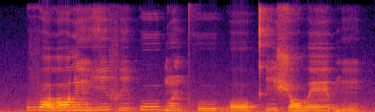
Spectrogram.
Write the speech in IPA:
v ɔ˦˨ l ɔ˦ l ĩ˦˨ ɣ i˦ f i˨ p uː˦ ɡʷ ĩ˨ pʰ uː˨ b oː˨ kʼ i˦ ʃ ɔ˨ β eː˦ b ĩ˨

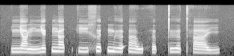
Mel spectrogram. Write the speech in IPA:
ɲ a˧˩ ŋ ɲ ɛ˦˥ k̚ ŋ a˦˥ t̚ k i˨˦ x ə˦˥ t̚ m ɨ˨˦ ə̯ ʔ a̤˨˩ w h ə˨˩ p̚ t̪ ɨ˧ ə̯ t̪ʰ a˧˩˨ j

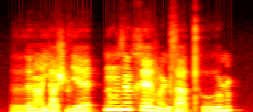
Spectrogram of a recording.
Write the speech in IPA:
r ə˩ ɾ ã˩˧ j a˩˧ ʃ lʲ ɛ˩˧ | ɾ ũ˥ z ə̃˥ x ɛ˥ v ə̃˩˧ ɳ z a˧ t̪ʰ u˧˥ ɳ

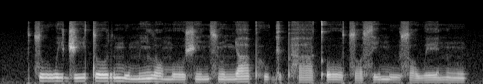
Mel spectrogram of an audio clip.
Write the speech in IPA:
t͡s uː˦ w i˦ d͡ʒ iː˦ t oː˦ r m u˨ m ĩ˦ l ɔ˨ m oː˨ ʃ ĩ˨ n s ũ˨ ɲ aː˦ pʰ u˨ ɡ ɪ˨ pʰ aː˨ kʼ oː˦˨ t͡s ɔ˨ s i˦ m uː˨ s ɔ˨ w eː˦ n ũ˨

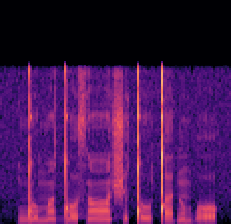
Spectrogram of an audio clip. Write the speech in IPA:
ŋ͡ǃ o m ɑ̃ ŋ͡ǃ ɔ s ɑ̃ː ʃ ə ǃ o ǃ a ɗ õ b ɔ

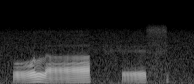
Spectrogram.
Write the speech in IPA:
ɔ˨˥ l a˨˥ | h ɛ˩˧ s

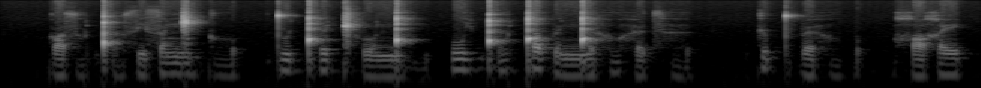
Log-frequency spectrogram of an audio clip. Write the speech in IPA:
k ɒ˨ s o̤˨ ǃʼ o̤˨ s i˨ s ʌ˦ ŋ͡ǁ i̤˦ k o̤˦ | tʷ i˦ ǃʰ ɘ˦ ǁʰ o˨ ŋ͡ǃ i̤˨ | w i̤˦ ǃʼ o̤˦ ǃ ʌ˦ p ɘ˨ ŋ͡ǃ ə˨˦ h o̤˦ h œ˨ t͡sʰ ə̤˦˨ | k ɘ˦ p tʷ ə̤˨ p œ˨ h o̤˦˨ p | χ ɒ˨ χ e˦

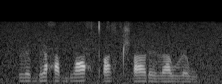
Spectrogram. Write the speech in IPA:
ɭ e b ɽ e ħ ɑ b w ɑ ħ tʼ ɑ z t͡ʃʼ a ɽ e ɭ a w ɭ ə w

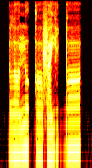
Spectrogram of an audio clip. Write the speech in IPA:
l ɔ˨ n o˦ k ɔ˨ f a˨ j i˧ ɡ͡b ɔ˦

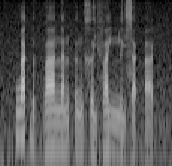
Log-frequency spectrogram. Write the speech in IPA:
w a˦˥ k̚ w ə˨˩ k̚ v aː˧ n a˧˥ n ʔ ə˨˩˦ ŋ x ə˨˩ j v a˧ j ɲ ə˨˩ j s a˨˩ k̚ ʔ a˨˩ k̚

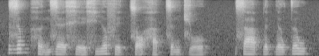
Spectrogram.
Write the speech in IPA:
z ə˦˥ p̚ h ə˧˩ n z ɛ˨˩ x e˧˩ x i˨˦ ə̯ f e˨˩ k̚ s ɔ̰˧˥ h a˨˩ k̚ s ə˧ n t͡ɕ o˨˩ | s aː˨˩ p̚ l ə˨˩ t̚ l ə˨˩ w t̪ ə˧ w

